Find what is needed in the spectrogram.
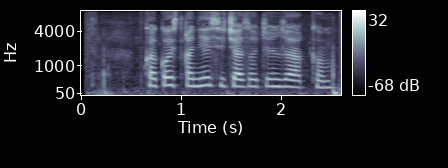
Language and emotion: Russian, neutral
